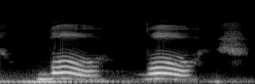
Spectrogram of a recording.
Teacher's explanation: Bo itu pinggir lidah menyentuh gigi geraham atas. Jadi boleh satu sisi lidah, boleh dua-duanya. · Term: huruf bo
